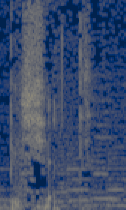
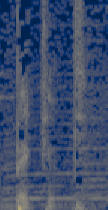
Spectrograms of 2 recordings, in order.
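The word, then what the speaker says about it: Bechet: El primero es una composición de John Coltrane, Blues to Bichette, y en para Sidney Bichette o Sidney Beckett, depende cómo lo quieran pronunciar.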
